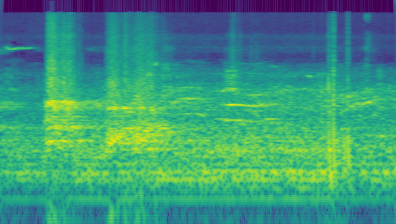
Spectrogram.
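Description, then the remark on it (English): A dog barks and yips in a few sharp, loud bursts, a cluster early on and another near the end, over a constant noisy outdoor background. “Because this woman did the same damn thing with this dog.”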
